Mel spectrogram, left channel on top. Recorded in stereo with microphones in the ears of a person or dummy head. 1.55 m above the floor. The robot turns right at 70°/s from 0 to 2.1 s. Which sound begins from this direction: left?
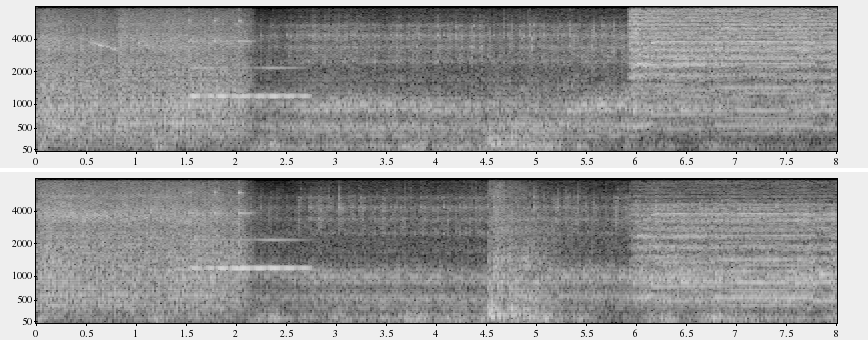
Hammering, at 5.9 s.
